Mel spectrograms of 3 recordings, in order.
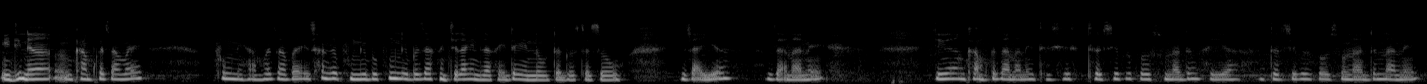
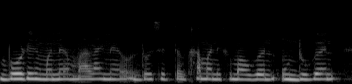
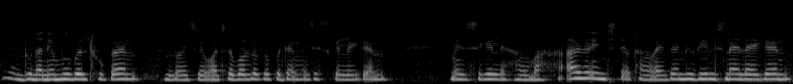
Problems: constant background noise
